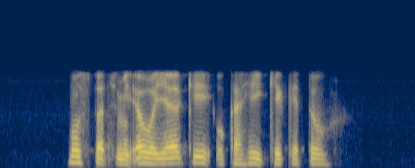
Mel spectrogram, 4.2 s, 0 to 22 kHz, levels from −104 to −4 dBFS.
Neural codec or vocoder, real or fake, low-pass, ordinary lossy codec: codec, 24 kHz, 3 kbps, HILCodec; fake; 3.6 kHz; Opus, 24 kbps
